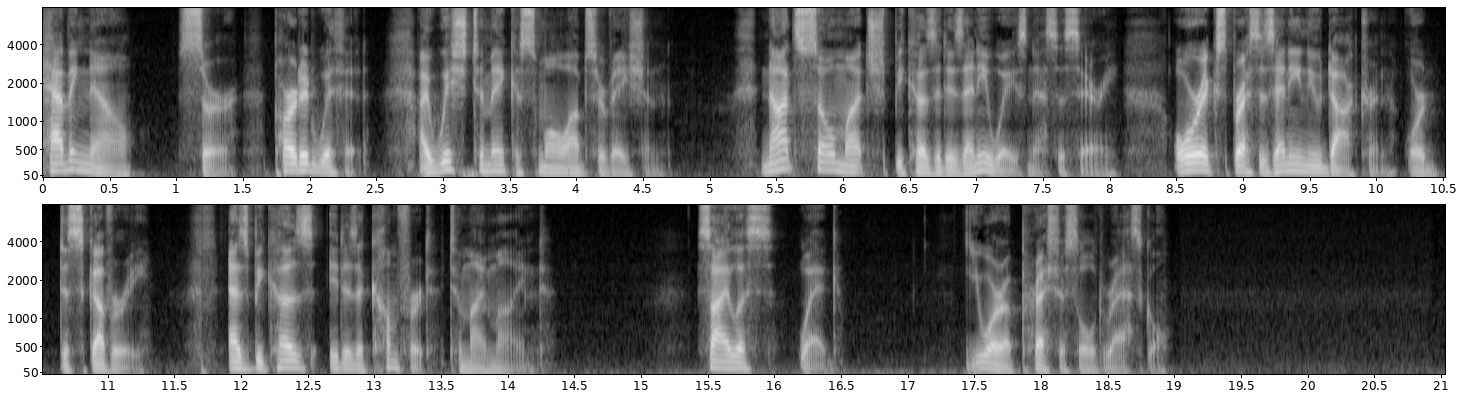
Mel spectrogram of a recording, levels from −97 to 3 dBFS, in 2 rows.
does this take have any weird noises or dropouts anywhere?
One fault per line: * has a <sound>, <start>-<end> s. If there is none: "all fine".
all fine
